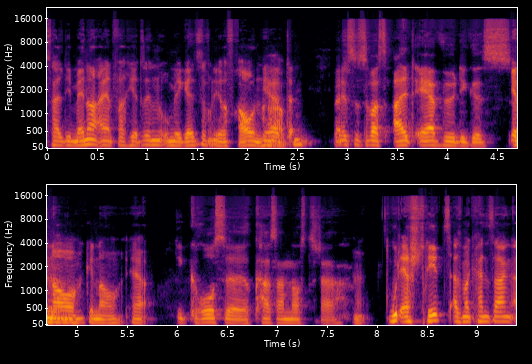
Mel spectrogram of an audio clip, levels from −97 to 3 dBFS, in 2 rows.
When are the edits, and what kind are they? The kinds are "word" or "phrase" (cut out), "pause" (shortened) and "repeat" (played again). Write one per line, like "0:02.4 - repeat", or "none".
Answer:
0:00.9 - word
0:01.6 - word
0:02.9 - phrase
0:05.9 - pause
0:08.0 - pause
